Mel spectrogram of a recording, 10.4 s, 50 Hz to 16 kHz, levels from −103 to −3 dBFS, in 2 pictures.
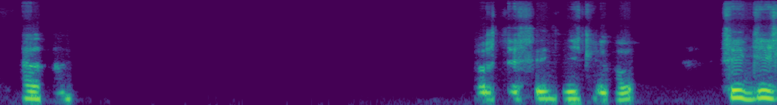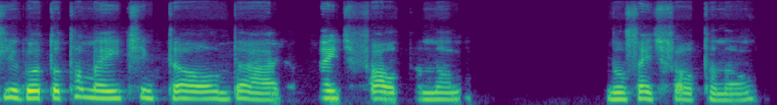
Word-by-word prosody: Aham. 205 Hz, -1 st, -4 dB, 2.7 s
Você 200 Hz, +1 st, -6 dB
se 210 Hz, +1 st, -1 dB
desligou 210 Hz, -, -3 dB, 0.6 s
se 235 Hz, -1 st, +5 dB
desligou 225 Hz, +1 st, +6 dB
totalmente 225 Hz, -1 st, +2 dB
então 215 Hz, -2 st, +1 dB
da 200 Hz, -1 st, 0 dB
área. 290 Hz, +11 st, -9 dB, 0.2 s
Sente 225 Hz, 0 st, +2 dB
falta, 205 Hz, -2 st, -1 dB
não 195 Hz, 0 st, -1 dB, 1.0 s
Não 195 Hz, -1 st, +2 dB
sente 205 Hz, 0 st, -1 dB
falta, 185 Hz, +1 st, -4 dB
não? 175 Hz, +3 st, -6 dB
210 Hz, 100 wpm, -25 LUFS, 195-225 Hz, 2.7 s, desligou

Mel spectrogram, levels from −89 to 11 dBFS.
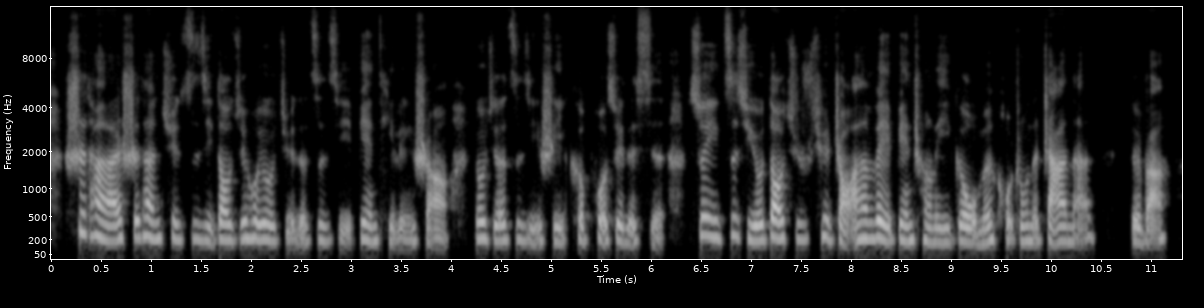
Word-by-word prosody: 试 285 Hz, -, +1 dB
探 240 Hz, -4 st, +4 dB
来、 185 Hz, +2 st, +6 dB
试 220 Hz, -, +1 dB
探 220 Hz, -2 st, +2 dB
去 210 Hz, -1 st, -5 dB
自 200 Hz, +1 st, -10 dB
己 185 Hz, -2 st, -4 dB
到 195 Hz, +1 st, +2 dB
最 210 Hz, +3 st, -1 dB
后 215 Hz, -2 st, +1 dB
又 195 Hz, -2 st, +2 dB
觉 185 Hz, -, -8 dB
得 -, -, -5 dB
自 190 Hz, 0 st, -8 dB
己 195 Hz, -, -11 dB
遍 195 Hz, -4 st, -1 dB
体 190 Hz, -, -9 dB
鳞 -, -, -7 dB
伤， -, -, +1 dB, 0.2 s
又 210 Hz, 0 st, +2 dB
觉 190 Hz, -2 st, -2 dB
得 190 Hz, -, 0 dB
自 200 Hz, 0 st, -9 dB
己 175 Hz, -2 st, -7 dB
是 185 Hz, -, -3 dB
一 170 Hz, -, -2 dB
颗 -, -, -3 dB
破 -, -, +1 dB
碎 195 Hz, -1 st, 0 dB
的 -, -, -2 dB
心， 190 Hz, -, -8 dB, 0.3 s
所 250 Hz, -, -1 dB
以 230 Hz, -, 0 dB
自 240 Hz, +4 st, -6 dB
己 225 Hz, -3 st, -5 dB
又 185 Hz, +1 st, +4 dB
到 215 Hz, +2 st, +7 dB
去 205 Hz, -1 st, -10 dB
处 200 Hz, -, -11 dB
去 235 Hz, +1 st, -4 dB
找 200 Hz, -, +3 dB
安 210 Hz, +1 st, +3 dB
慰， 215 Hz, -5 st, +5 dB
变 195 Hz, -1 st, -1 dB
成 195 Hz, -4 st, -3 dB
了 170 Hz, -, -3 dB
一 170 Hz, 0 st, -3 dB
个 175 Hz, 0 st, +2 dB
我 -, -, +2 dB
们 165 Hz, +6 st, 0 dB
口 -, -, -3 dB
中 185 Hz, 0 st, -3 dB
的 -, -, -1 dB
渣 180 Hz, -1 st, +5 dB
男， 215 Hz, +6 st, -4 dB, 0.3 s
对 -, -, +1 dB
吧？ -, -, +1 dB
195 Hz, 310 characters per minute, -24 LUFS, 185-215 Hz, 0.3 s, 到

